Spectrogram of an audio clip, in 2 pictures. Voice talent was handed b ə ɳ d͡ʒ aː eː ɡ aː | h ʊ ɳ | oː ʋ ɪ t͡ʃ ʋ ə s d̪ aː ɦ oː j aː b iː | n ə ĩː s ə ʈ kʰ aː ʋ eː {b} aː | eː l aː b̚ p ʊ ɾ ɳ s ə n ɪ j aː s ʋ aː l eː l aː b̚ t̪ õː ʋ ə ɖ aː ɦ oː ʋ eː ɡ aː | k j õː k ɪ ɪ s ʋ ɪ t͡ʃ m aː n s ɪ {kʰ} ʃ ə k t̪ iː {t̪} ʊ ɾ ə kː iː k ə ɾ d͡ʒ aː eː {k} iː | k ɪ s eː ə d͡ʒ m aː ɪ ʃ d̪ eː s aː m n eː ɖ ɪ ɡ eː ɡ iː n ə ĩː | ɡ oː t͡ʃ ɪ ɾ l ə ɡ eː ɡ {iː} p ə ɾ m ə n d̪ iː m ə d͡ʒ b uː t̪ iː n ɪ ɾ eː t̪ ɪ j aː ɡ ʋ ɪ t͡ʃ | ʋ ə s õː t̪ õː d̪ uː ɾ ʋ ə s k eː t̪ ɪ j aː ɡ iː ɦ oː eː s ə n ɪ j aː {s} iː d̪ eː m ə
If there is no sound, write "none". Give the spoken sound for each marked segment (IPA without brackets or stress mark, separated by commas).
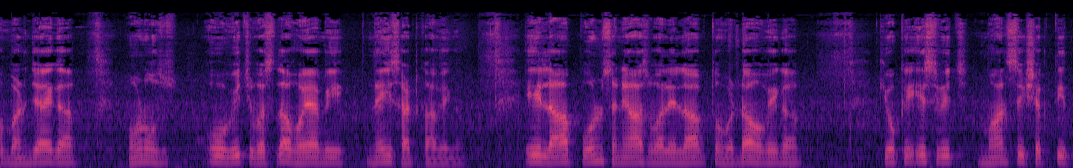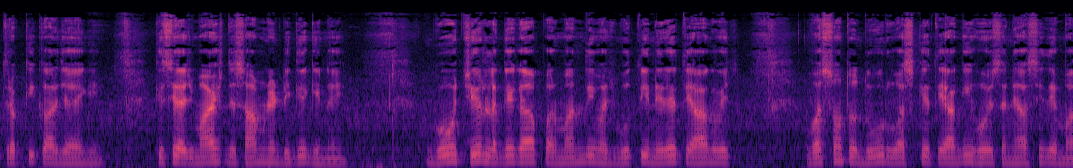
ɡ, k, t̪, ɡ, aː, s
